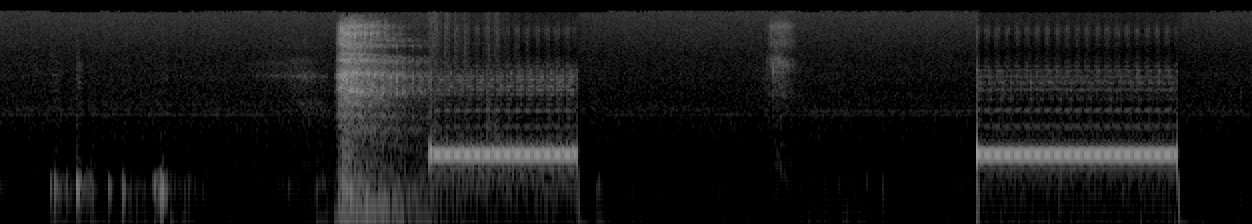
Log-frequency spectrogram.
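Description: A phone line purrs with two steady ringback tones, each lasting about two seconds and separated by a pause, after a few soft clicks and a brief rustle of handling, as a phone call is placed. Nobody speaks.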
